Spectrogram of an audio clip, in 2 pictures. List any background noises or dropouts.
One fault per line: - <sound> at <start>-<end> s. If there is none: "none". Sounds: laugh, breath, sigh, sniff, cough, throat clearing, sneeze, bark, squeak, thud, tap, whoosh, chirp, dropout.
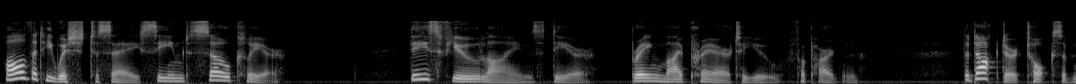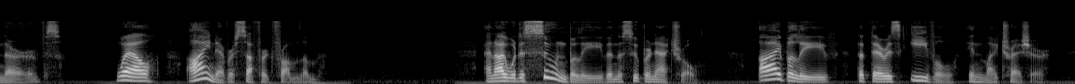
none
